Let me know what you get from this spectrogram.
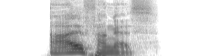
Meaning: genitive singular of Aalfang
- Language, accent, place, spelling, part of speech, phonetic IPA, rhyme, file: German, Germany, Berlin, Aalfanges, noun, [ˈaːlˌfaŋəs], -aːlfaŋəs, De-Aalfanges.ogg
